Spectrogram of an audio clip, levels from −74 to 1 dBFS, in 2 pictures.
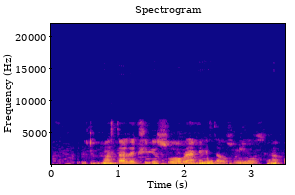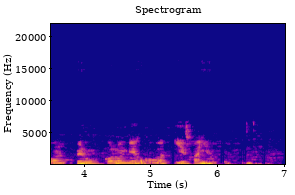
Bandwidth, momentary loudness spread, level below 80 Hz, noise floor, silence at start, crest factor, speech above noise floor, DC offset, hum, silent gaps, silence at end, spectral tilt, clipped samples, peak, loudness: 7 kHz; 14 LU; -32 dBFS; -40 dBFS; 0.2 s; 16 dB; 23 dB; under 0.1%; none; none; 0.35 s; -8 dB/octave; under 0.1%; -2 dBFS; -19 LUFS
